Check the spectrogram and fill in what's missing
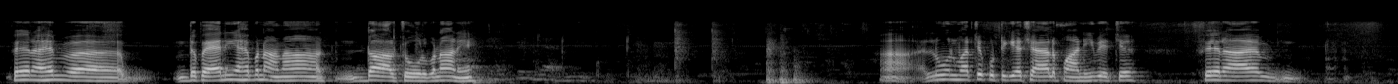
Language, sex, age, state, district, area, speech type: Dogri, female, 45-60, Jammu and Kashmir, Samba, urban, spontaneous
